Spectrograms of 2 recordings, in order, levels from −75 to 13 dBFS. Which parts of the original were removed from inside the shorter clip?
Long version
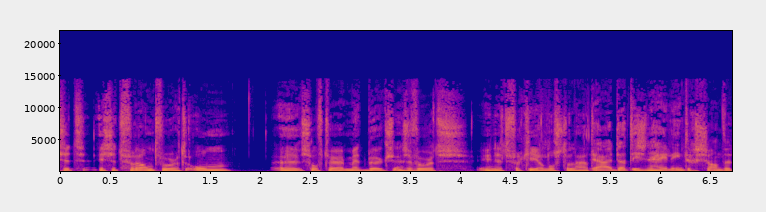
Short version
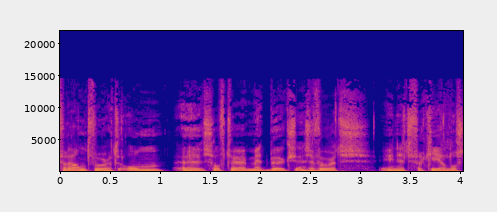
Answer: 0:01.8-0:02.1

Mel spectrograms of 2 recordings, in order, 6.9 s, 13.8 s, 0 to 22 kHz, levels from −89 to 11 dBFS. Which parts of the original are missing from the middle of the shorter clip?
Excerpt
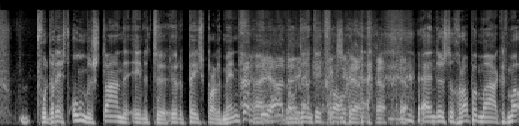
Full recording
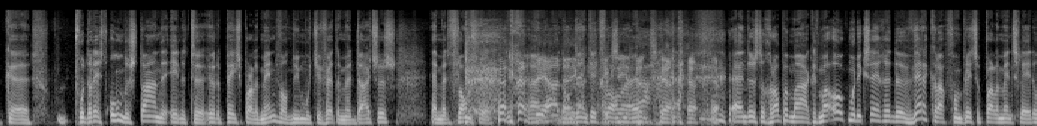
0:03.7-0:06.9
0:08.3-0:08.8

